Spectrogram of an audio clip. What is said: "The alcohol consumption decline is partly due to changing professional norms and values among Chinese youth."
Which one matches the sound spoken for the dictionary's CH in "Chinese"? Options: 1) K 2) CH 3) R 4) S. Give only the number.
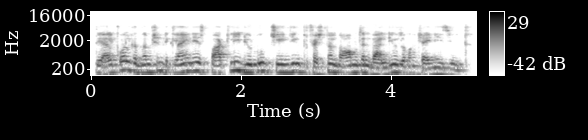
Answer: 2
